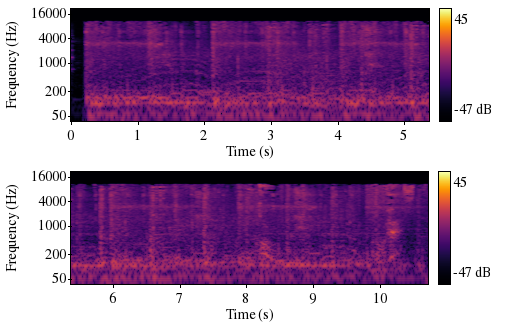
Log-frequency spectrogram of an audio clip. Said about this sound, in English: I feel like no other sound is really needed for Mr. X other than the music and the stomping footsteps. This is the most iconic tyrant.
